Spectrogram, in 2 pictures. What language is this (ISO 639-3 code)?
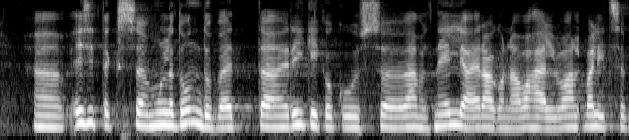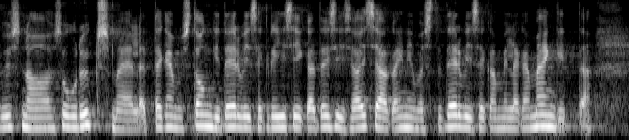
est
